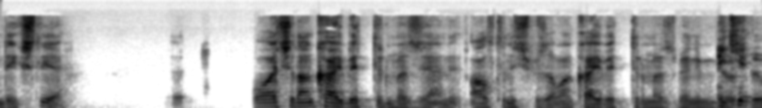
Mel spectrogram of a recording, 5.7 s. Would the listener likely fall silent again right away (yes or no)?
no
